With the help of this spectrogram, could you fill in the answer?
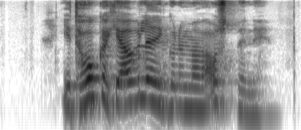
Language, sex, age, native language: Icelandic, male, 14, Icelandic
